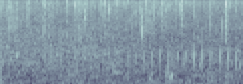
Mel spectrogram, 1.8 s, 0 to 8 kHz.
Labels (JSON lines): {"label": "biophony, rattle", "recorder": "SoundTrap 500"}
